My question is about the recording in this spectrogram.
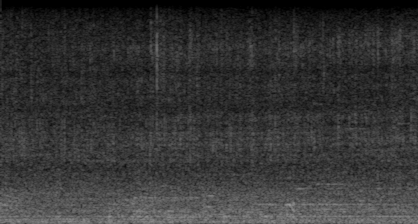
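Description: Indistinct chatter of aquarium visitors over a steady background hiss and hum.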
